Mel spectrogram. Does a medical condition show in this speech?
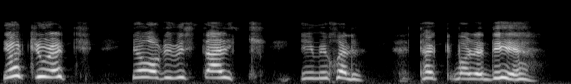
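Yes: cerebral palsy; severe, wheelchair user.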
